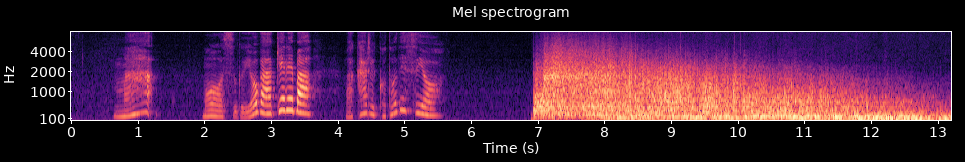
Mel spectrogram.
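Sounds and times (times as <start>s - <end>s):
speech: 0.6s - 1.3s, 2.0s - 5.6s
loud thunderclap shaking a hut: 6.9s - 13.1s.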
